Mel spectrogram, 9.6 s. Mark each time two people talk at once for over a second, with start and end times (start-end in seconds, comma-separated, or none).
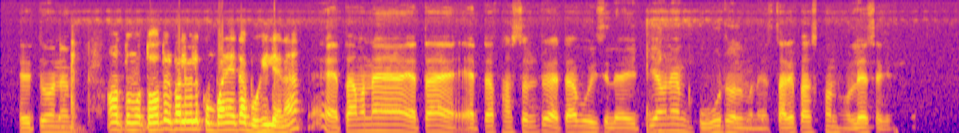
none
